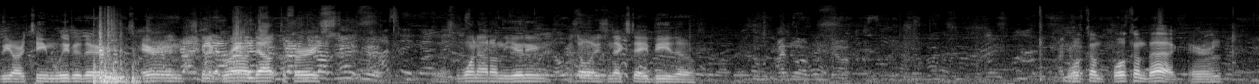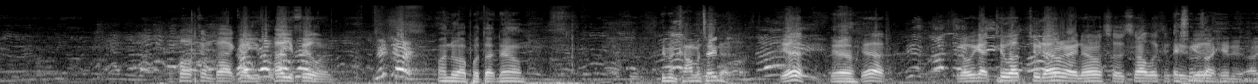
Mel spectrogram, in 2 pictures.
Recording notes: live from the dugout during the softball game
